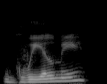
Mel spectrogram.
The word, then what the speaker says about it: Guglielmi: It's pronounced Guglielmi, Guglielmi, Guglielmi, Guglielmi.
